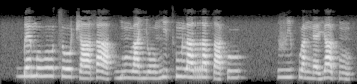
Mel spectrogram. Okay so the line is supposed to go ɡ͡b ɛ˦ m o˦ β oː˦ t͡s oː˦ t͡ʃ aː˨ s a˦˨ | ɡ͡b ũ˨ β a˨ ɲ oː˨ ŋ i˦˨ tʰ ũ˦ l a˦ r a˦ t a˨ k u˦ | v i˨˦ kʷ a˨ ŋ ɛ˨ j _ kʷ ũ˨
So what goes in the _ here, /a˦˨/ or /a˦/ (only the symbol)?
a˦˨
